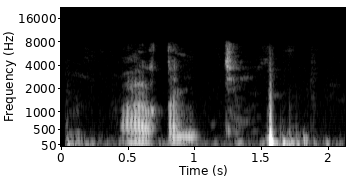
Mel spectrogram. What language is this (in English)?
Kabyle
